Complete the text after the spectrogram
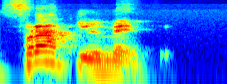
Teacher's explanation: Hil sería otra átona y la sílaba tónica sería fra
